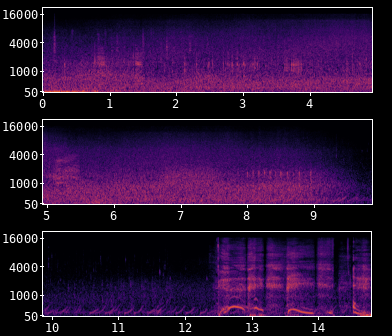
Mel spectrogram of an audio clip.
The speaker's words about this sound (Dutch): En right now, op deze avond, staat die derde dijk op springen. Rondom de Bijlmer zijn er scheuren aangetroffen. Water pusht zich door de reten.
